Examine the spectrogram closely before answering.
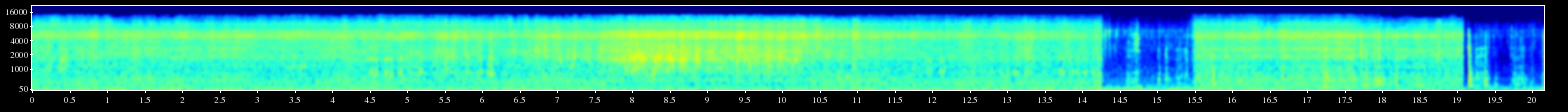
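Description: A garden hose sprays water hard onto a board and splashes.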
